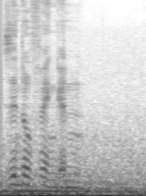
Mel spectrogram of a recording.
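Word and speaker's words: Sindelfingen: In front of us here is the Zindlefingen. That's probably not how you pronounce it. Yeah. No, that was good.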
